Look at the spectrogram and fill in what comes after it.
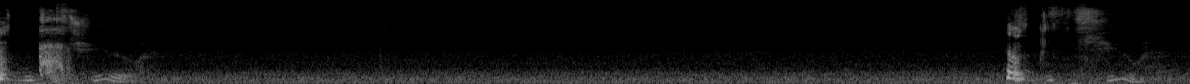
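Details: Two forceful sneezes separated by quiet room hum, followed by heavy exhales; intense morning sneezing fit attributed to ragweed allergy.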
